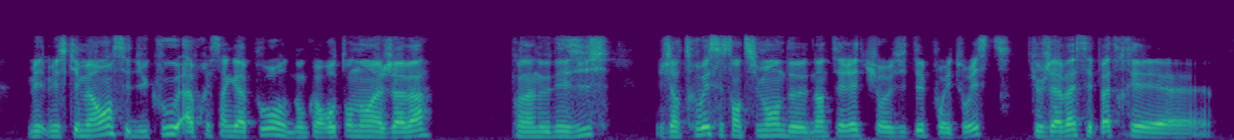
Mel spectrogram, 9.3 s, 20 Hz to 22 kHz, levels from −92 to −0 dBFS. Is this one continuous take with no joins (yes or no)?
no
